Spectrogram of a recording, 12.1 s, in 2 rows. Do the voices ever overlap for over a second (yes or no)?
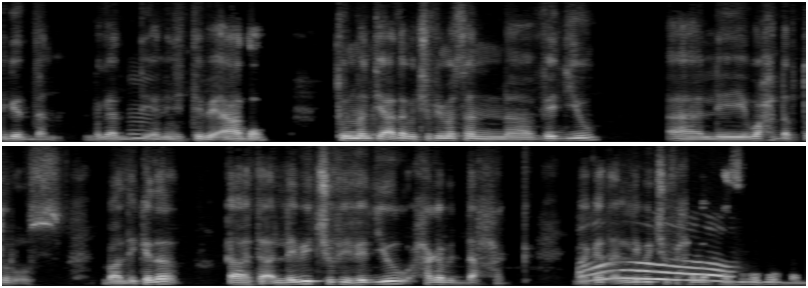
yes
